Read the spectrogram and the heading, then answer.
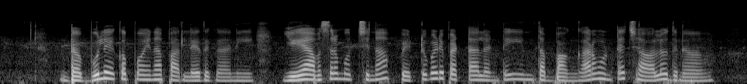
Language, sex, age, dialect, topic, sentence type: Telugu, female, 18-24, Utterandhra, banking, statement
